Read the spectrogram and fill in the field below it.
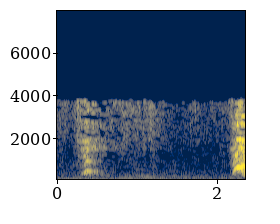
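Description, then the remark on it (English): A short, sharp sneeze bursts out loudly near the end, preceded by a softer, brief breathy sound and low background murmur, with no talking. “Bless you.”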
